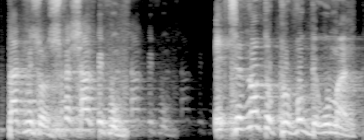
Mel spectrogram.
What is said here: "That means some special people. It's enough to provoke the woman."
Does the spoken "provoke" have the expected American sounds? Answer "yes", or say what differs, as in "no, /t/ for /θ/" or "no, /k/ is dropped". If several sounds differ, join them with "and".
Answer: yes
